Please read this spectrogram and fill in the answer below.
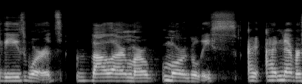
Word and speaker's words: Valar Morghulis: any man from Braavos and say these words, Valar Morghulis. I never say it correctly, but that's basically what it is. Valar Morghulis.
